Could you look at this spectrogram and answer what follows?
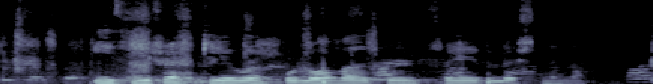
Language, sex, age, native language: Icelandic, male, 12, Icelandic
